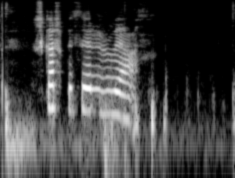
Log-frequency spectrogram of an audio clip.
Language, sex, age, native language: Icelandic, female, 9, Icelandic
